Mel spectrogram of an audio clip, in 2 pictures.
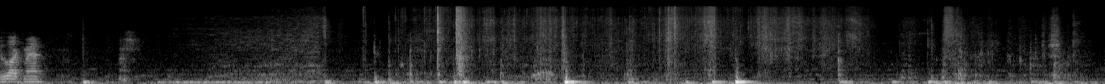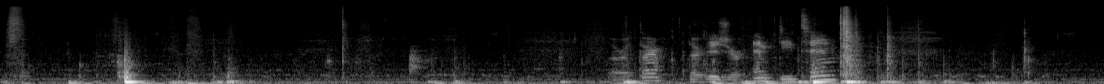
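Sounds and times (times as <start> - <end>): plastic shrink wrap crinkling: 3.6 - 8.7.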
